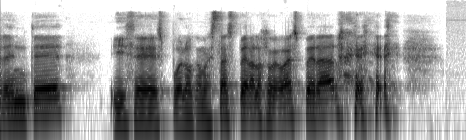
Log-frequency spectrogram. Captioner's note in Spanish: risas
